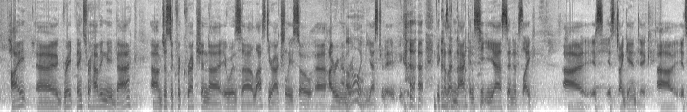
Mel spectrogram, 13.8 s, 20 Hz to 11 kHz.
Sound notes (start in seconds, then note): 8.0 chuckles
